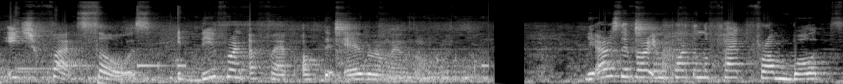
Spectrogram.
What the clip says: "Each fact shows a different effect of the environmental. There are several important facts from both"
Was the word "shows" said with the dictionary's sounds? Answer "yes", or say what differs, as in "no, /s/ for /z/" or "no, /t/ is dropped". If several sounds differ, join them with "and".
no, /s/ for /ʃ/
